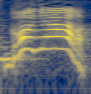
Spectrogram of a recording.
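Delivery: high-pitched shout down the street; high, drawn-out yell; street call. Shown as a demonstration. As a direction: call out GROGNARD as if hailing someone. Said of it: "essayé de crier dans la rue".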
